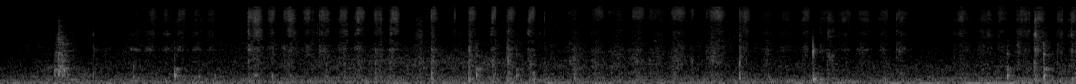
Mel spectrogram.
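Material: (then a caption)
Leather. A black leather lace-up Red Wing Iron Ranger women's work boot, worn on a foot and resting on a shoe-shine stand, has its right boot brushed back and forth with a wooden-handled horsehair brush. Steady, soft swishing strokes with a bright bristly rasp repeat over a low background rumble, with a few sharper brush scuffs standing out.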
